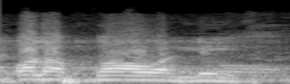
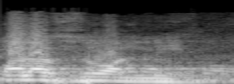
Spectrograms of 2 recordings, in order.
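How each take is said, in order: First: The key consonant is pronounced as a d sound. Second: The key consonant is pronounced as a z sound. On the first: "একটা বলছে দল্লিন" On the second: "আর একটা বলছে জল্লিন"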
